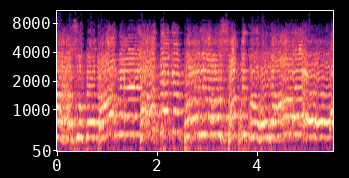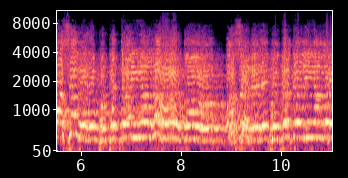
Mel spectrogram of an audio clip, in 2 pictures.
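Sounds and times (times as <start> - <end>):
sarangi: 0.0 - 11.0.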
